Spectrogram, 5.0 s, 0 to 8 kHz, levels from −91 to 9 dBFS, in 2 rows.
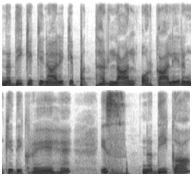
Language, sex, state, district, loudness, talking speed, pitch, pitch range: Hindi, female, Maharashtra, Chandrapur, -15 LUFS, 200 wpm, 215 Hz, 195-230 Hz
